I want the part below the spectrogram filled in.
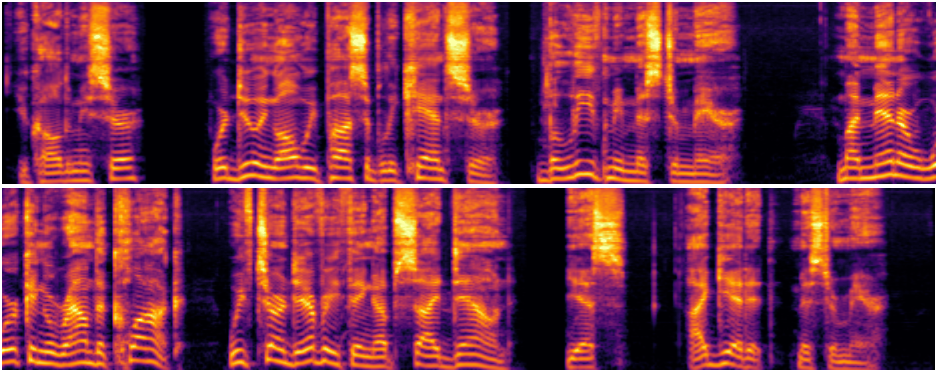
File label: movie, US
